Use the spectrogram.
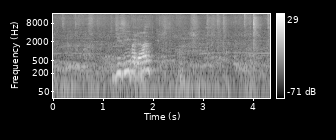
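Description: Pigeons coo on a rooftop in Lahore: one short, low burbling call rises near the middle of the clip. A voice speaks over the quiet background.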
